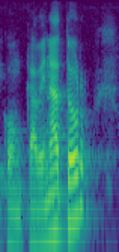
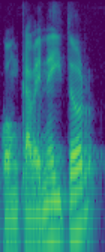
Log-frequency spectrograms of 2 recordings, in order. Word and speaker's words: Concavenator: producción el valle de concavenator o con cabenator depende de si lo pronunciamos a la inglesa o lo hispanizamos que también te ha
